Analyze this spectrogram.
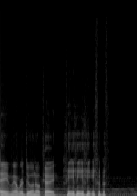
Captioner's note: laughs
